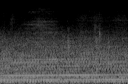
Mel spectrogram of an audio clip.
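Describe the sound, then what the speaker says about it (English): A truck engine revs steadily in a sim racing game, a continuous droning hum with a sustained tone that holds for the whole short moment, heard in the background without any talking. "you can hear somebody revving it in the background"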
